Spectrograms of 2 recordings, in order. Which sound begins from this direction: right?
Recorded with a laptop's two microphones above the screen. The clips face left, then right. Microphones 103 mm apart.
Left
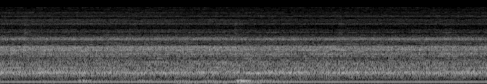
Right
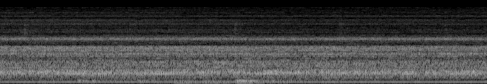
A machine running, at 0.0 s.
